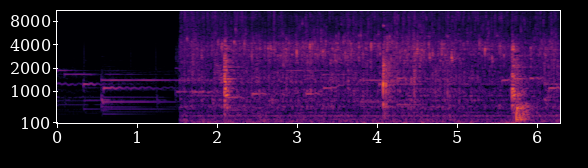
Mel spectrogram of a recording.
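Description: A brief snatch of music, then ground dried-chilli paste sizzling as it fries in hot oil in a wok, stirred with a wooden spatula that knocks against the pan three times.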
